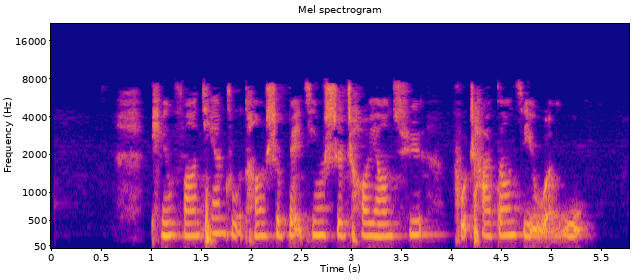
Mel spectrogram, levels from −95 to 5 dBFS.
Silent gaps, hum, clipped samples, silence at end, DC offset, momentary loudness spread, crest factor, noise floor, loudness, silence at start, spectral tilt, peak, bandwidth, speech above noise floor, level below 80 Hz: none; none; under 0.1%; 0.4 s; under 0.1%; 7 LU; 16 dB; -71 dBFS; -18 LUFS; 0.7 s; -4 dB/octave; -2 dBFS; 8 kHz; 53 dB; -56 dBFS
